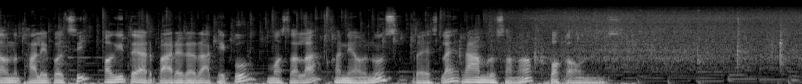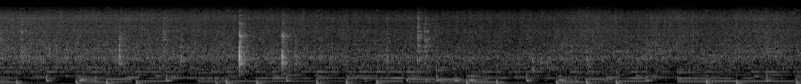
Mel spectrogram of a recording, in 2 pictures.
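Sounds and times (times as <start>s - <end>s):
onion paste sizzling in oil: 5.0s - 16.0s
spatula clicks and taps: 7.0s - 8.4s, 9.1s - 11.1s, 11.8s - 12.5s.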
